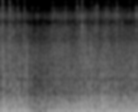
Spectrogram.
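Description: Steady rain in the video game RimWorld, a dense, even hiss of falling water that runs unbroken at constant loudness, with no talking over it.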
